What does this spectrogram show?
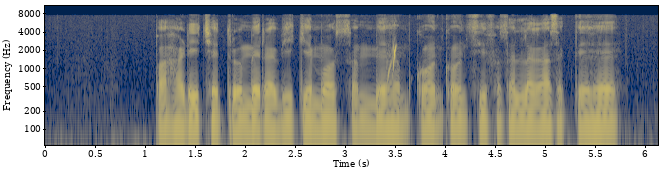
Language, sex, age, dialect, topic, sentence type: Hindi, male, 18-24, Garhwali, agriculture, question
